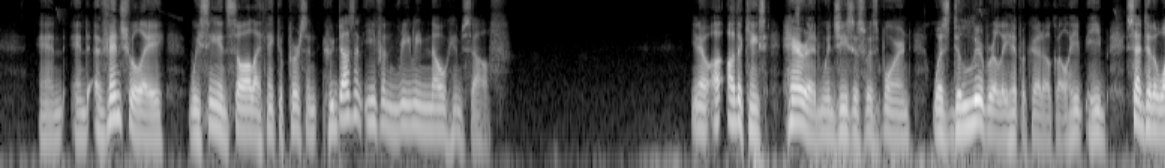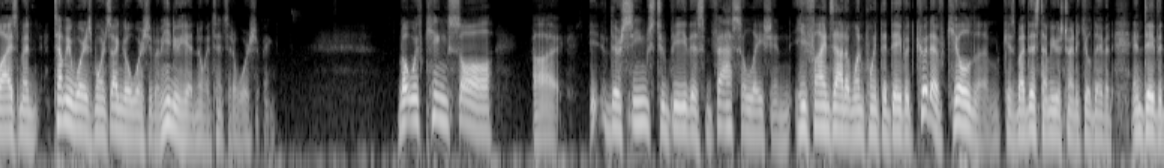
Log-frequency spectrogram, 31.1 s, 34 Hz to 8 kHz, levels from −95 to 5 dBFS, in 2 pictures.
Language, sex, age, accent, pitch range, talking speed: English, male, 50-69, American, 100-125 Hz, 175 wpm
